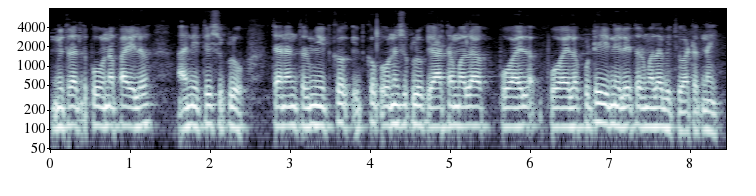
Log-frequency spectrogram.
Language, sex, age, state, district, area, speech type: Marathi, male, 18-30, Maharashtra, Buldhana, rural, spontaneous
